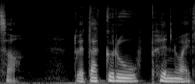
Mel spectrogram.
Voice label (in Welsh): "grwwp" Welsh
